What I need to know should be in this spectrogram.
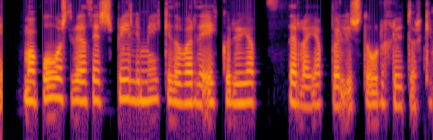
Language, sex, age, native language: Icelandic, female, 30-39, Icelandic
